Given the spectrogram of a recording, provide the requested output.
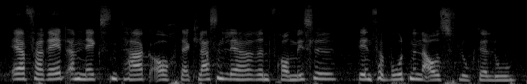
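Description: A woman presenting a children's book, retelling the plot and reading excerpts aloud in a lively storytelling way. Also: fairly high pitch, a little hiss or hum.

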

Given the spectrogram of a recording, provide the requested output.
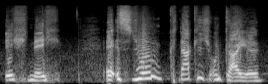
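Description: A man's voice: sits high, expressive, a little slow. A man voicing a catty, crude woman who gossips in an audiobook. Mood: gossipy. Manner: crude, mocking.

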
